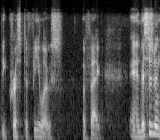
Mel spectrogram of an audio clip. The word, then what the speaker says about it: Christofilos: And that heating effect causes something called the Christofilos effect.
